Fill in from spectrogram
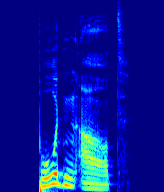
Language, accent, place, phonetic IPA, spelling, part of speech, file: German, Germany, Berlin, [ˈboːdn̩ˌʔaːɐ̯t], Bodenart, noun, De-Bodenart.ogg
- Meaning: soil type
